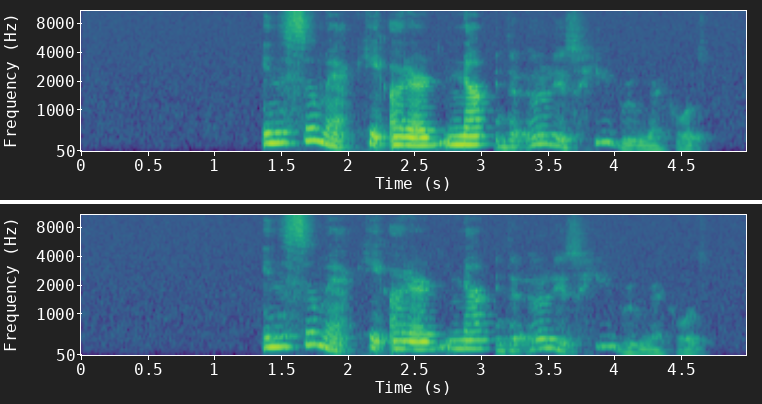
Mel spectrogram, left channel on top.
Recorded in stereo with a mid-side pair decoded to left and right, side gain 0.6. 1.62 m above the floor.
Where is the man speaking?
60° left, 3 m.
